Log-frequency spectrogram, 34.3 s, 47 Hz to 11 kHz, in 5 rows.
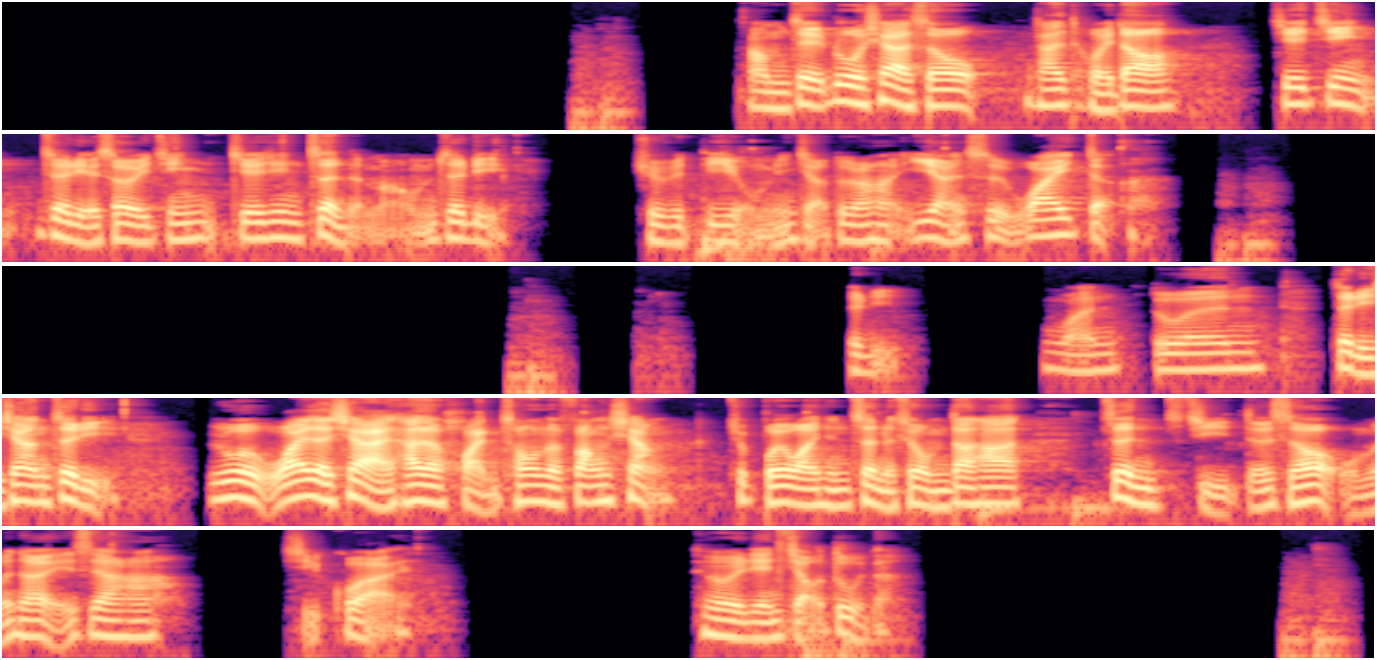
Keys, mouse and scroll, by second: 2.9 space, 3.3-6.4 drag, 9.6-10.6 drag, 10.6 shift+d, 13.0 space, 16.3 space, 16.4-19.4 drag, 25.7-26.1 shift+middle drag, 26.1-27.1 scroll up 2, 27.1 click, 31.5 space, 33.9 space.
